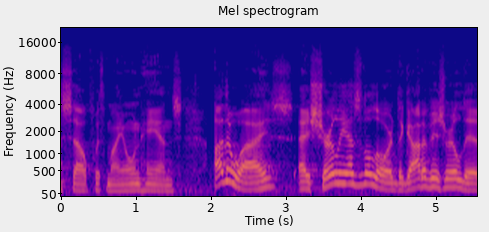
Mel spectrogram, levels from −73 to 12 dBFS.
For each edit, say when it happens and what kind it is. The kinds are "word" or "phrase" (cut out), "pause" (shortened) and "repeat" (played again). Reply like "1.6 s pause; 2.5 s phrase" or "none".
none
